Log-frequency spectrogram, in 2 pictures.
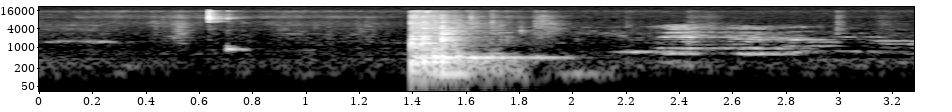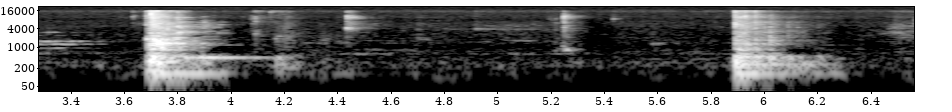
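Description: Wet water chestnuts dropped by hand into an aluminium pot: two sharp knocks with a short ring, about a second and a half and nearly four seconds in, and a few light clicks between.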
